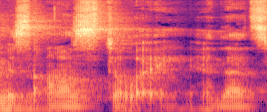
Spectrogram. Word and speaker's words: Oztalay: I H, and my last name is Olay, and that's spelled O.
